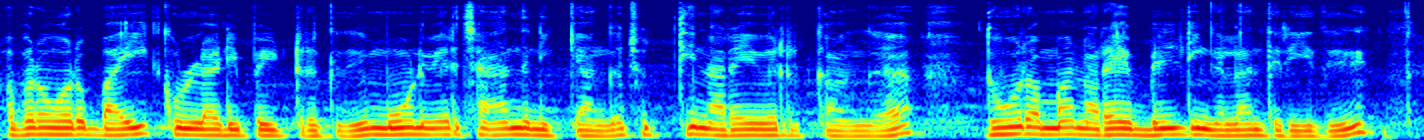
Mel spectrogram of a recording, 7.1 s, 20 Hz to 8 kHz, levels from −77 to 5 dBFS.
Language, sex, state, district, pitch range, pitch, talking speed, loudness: Tamil, male, Tamil Nadu, Kanyakumari, 120-140 Hz, 130 Hz, 150 wpm, -12 LUFS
